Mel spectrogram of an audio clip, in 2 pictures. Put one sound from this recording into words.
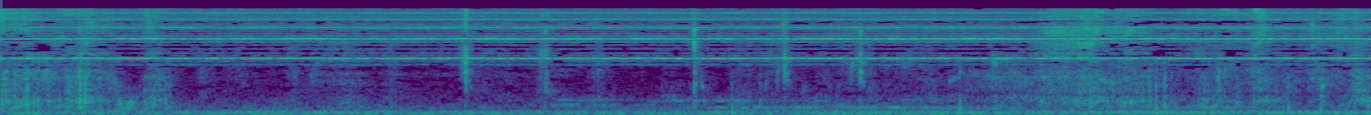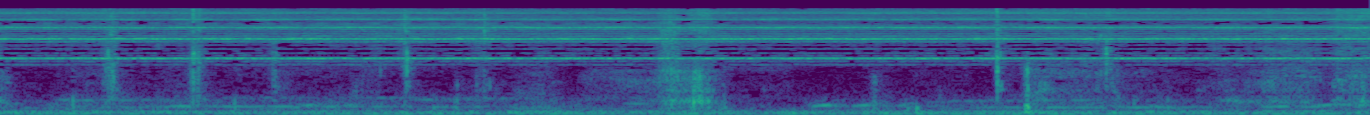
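A man chews food close to a microphone with wet, smacking mouth sounds.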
